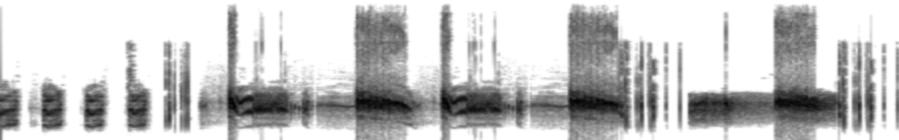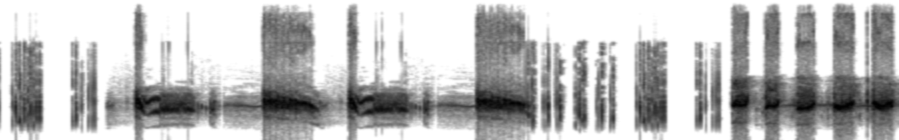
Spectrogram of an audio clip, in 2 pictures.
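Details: High-pitched swiftlet twittering used as a mating-chase lure, with short chirps alternating with longer buzzy, slurred trills in uneven bursts and a quick chattering run at the close.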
